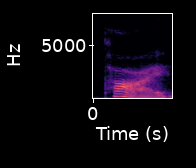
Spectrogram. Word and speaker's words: pie: That's because the I is a diphthong, which means it's a vowel sound that glides between two positions. So we have other sounds like E and ah, where we just have one position. When we're saying pie, we have to slide and move on that I sound.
